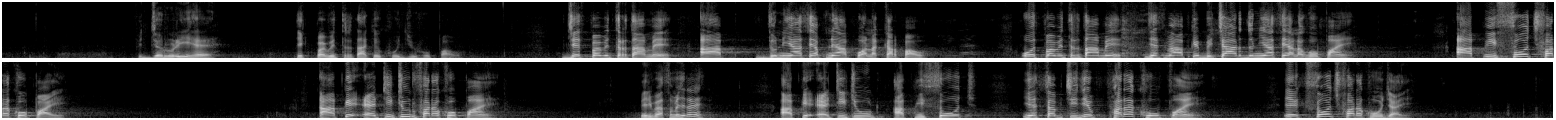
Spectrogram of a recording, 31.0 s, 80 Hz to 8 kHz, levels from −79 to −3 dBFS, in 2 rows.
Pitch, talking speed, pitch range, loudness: 220 Hz, 120 wpm, 175-250 Hz, -23 LUFS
